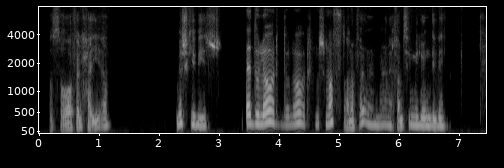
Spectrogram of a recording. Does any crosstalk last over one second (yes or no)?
no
